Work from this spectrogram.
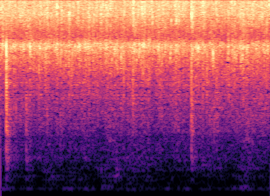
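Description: Curry leaves and chopped coriander crackle in hot tempering oil over a low flame, making a dense, steady sizzle with a few brief sharp pops and no voices.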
